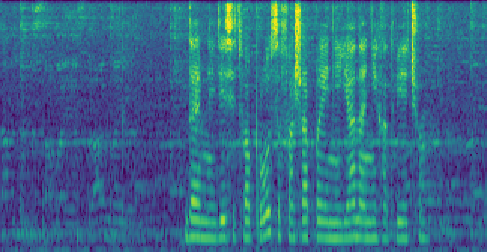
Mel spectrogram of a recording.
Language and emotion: Russian, neutral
